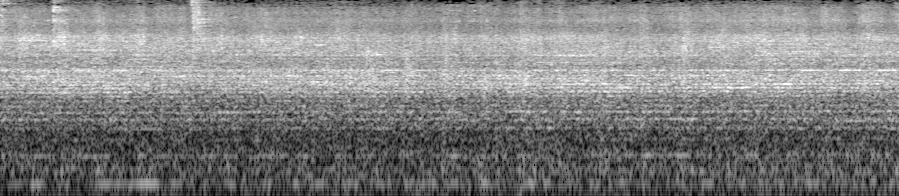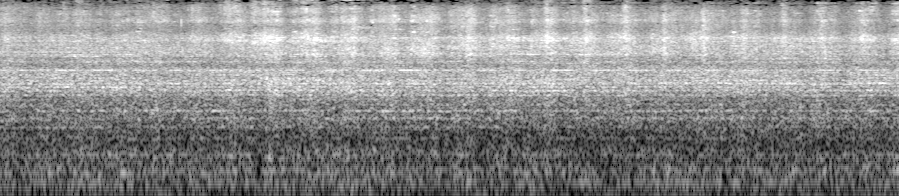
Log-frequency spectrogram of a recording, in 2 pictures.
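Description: Freight cars of a ballast train rolling past: the steady rumble of steel wheels on rail.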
